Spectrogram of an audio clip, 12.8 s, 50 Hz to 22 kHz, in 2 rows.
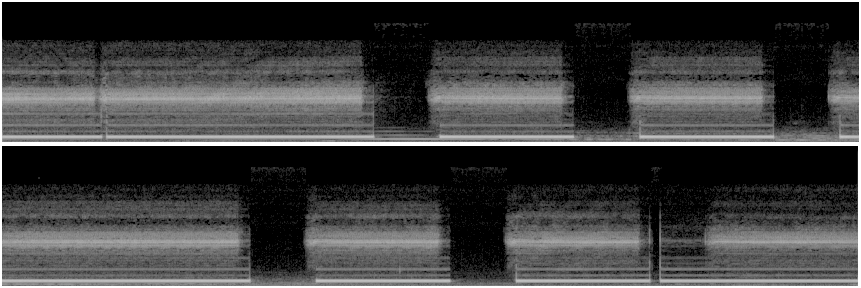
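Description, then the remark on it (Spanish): A loud, harsh electronic alert tone blares from mobile phones in long sustained bursts broken by short gaps, with a steady piercing buzz-like pitch and no one speaking over it; a test of the regional ONEMI emergency alert system in Chillán, Chile, at 11 a.m. on a Thursday. “A las 11 horas de este día jueves se activó la prueba del sistema de alerta de emergencia del ONEMI regional en los dispositivos móviles de Chillán.”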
